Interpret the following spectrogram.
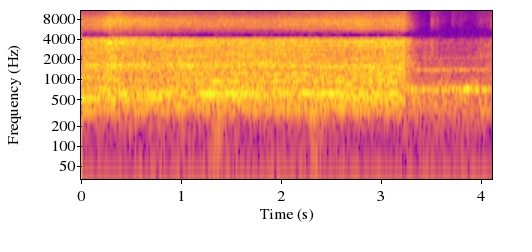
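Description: Film trailer soundtrack: a loud, dense swell of music and noisy effects with several held tones, which cuts off suddenly about three seconds in, leaving a faint held tone.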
